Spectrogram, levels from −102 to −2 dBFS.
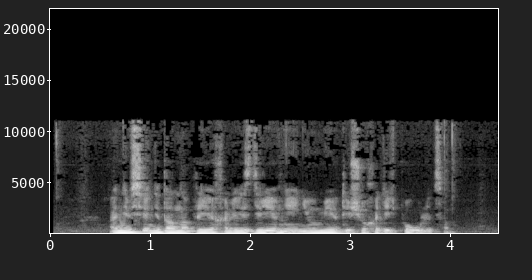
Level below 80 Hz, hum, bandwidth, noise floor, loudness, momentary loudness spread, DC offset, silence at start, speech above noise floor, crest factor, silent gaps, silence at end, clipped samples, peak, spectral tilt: -50 dBFS; none; 11.5 kHz; -54 dBFS; -15 LUFS; 10 LU; under 0.1%; 0.6 s; 40 dB; 14 dB; none; 0.5 s; under 0.1%; 0 dBFS; -7 dB/octave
